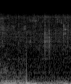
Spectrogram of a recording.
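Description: Chopped onions dropped into a hot pan for porridge, giving a brief, close burst of frying sizzle and crackle, with no talking.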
